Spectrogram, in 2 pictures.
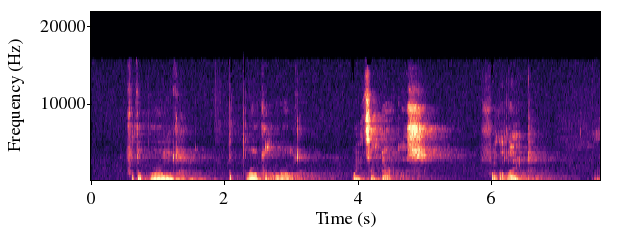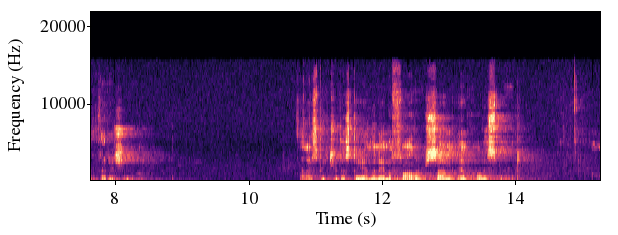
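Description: An elderly man speaks slowly and solemnly, echoing through a large hall.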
